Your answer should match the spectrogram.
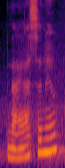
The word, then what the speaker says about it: Nyassinu: Joining us today, we have a close friend of mine, Nyassinu is how you pronounce it? Nyassinu, real name, right?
